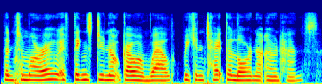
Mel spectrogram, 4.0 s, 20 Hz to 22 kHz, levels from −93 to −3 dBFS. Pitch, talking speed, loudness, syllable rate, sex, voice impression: 210 Hz, 270 wpm, -16 LUFS, 5.2 syllables/s, female, feminine, slightly gender-neutral, young, slightly adult-like, thin, slightly relaxed, slightly powerful, bright, slightly soft, slightly muffled, fluent, cute, intellectual, sincere, calm, friendly, slightly reassuring, unique, elegant, slightly sweet, lively, slightly strict, slightly sharp, slightly modest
